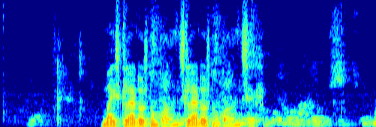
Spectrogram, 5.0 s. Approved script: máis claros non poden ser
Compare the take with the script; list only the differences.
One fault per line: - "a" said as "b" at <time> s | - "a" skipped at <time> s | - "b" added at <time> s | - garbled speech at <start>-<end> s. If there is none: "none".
- "claros non poden" added at 2.5 s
